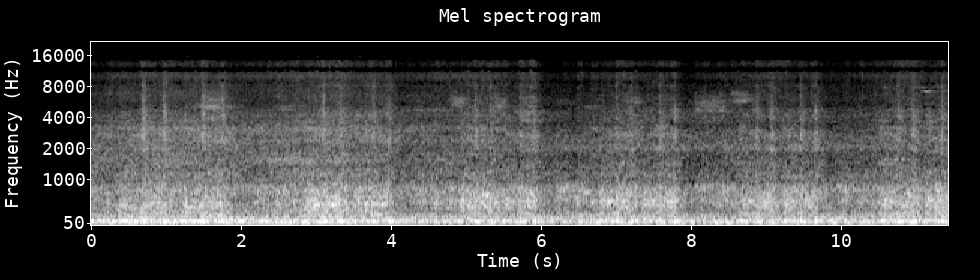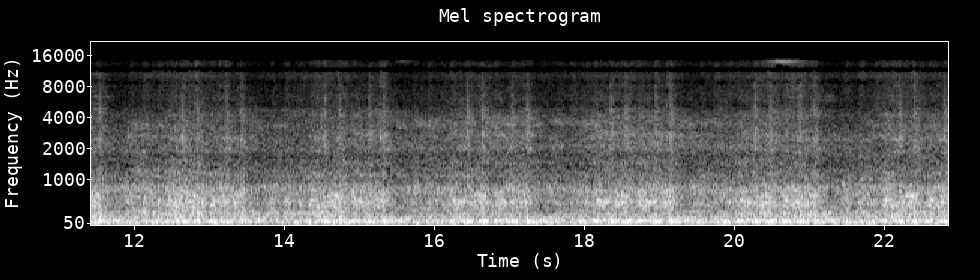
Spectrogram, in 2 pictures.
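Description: A green-striped JR commuter electric train runs past close by along the platform. Its wheels and running gear make a steady rumble on the rails.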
